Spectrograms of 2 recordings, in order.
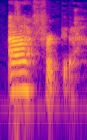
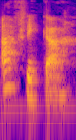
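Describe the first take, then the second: First: The unstressed vowels are reduced to schwa. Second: The unstressed vowels are full, clear vowels. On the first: The speaker calls it right. "both are pronounced schwa" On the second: The speaker calls it wrong. "very tempting to pronounce more like Afrika"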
